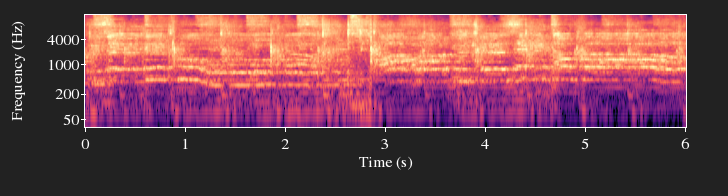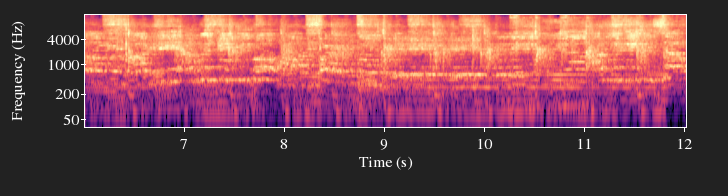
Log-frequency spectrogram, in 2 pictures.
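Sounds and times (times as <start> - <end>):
backing singers: 0.0 - 12.0
women singing lead: 0.0 - 12.0.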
